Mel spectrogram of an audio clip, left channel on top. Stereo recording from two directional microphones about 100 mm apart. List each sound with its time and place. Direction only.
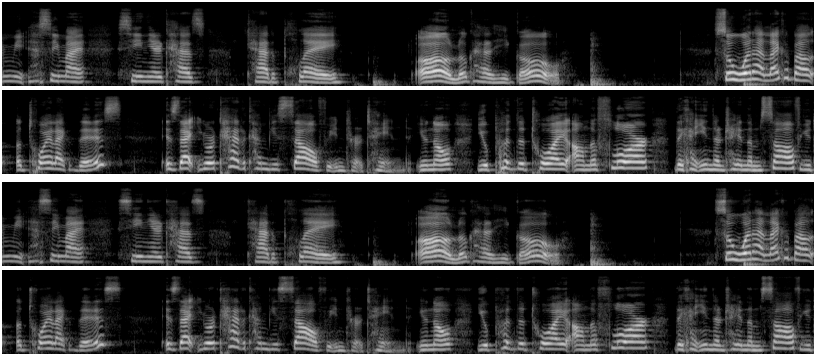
0.0 s a woman's voice: 30° left (ahead or behind)
7.1 s a woman's voice: 25° left (ahead or behind)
